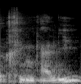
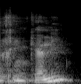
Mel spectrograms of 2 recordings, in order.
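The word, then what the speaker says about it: ხინკალი: Le re, au début de khinkali, c'est le même phonème que en français dans l'onomatopée.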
